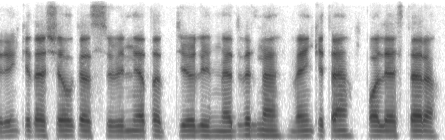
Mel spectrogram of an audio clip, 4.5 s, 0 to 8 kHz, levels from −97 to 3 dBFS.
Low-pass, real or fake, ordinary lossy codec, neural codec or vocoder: 7.2 kHz; fake; Opus, 16 kbps; autoencoder, 48 kHz, 128 numbers a frame, DAC-VAE, trained on Japanese speech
